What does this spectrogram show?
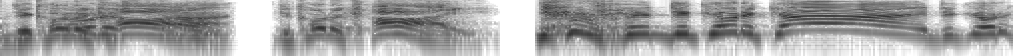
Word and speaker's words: Dakota Kai: name that's hurt Tegan Knox no that's Dakota Dakota Skai Dakota Kai Dakota Kai Dakota Kai Dakota Kai do you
